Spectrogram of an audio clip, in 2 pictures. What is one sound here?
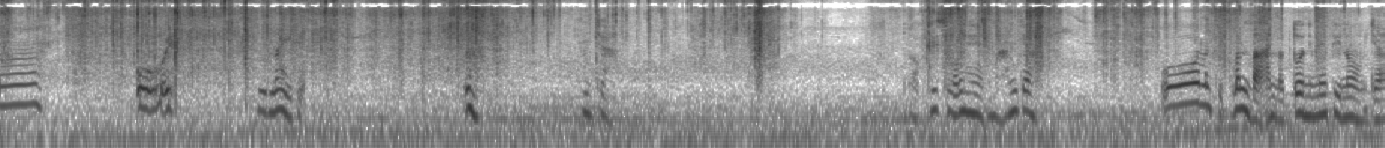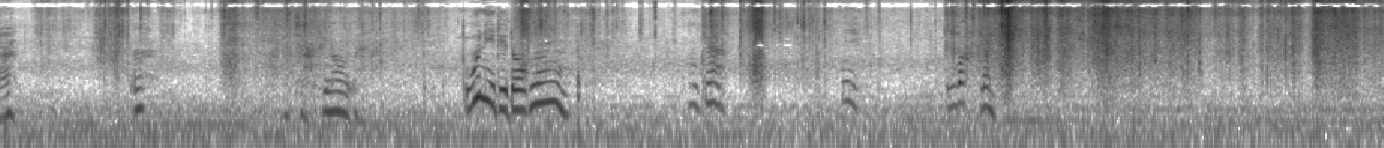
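Dry leaves rustle and crackle as a hand brushes through them.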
